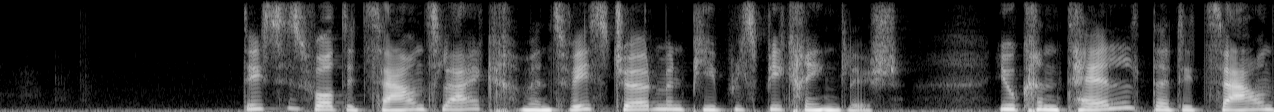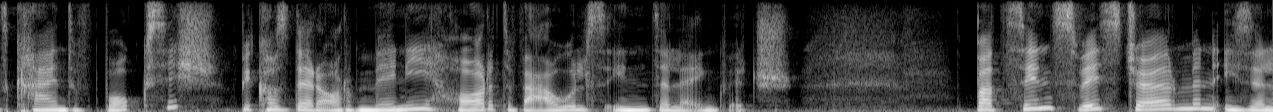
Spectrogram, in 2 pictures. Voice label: Swiss German Accent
